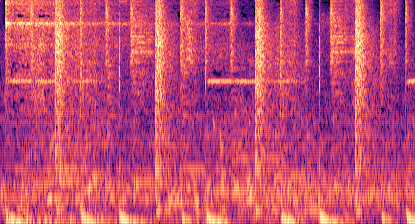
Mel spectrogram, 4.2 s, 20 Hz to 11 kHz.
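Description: Electronic house/techno track: a kick drum thumping about twice a second under held synthesizer tones from a Yamaha K5000, with hi-hat hits on top.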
